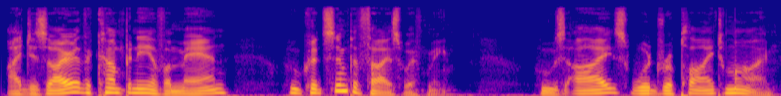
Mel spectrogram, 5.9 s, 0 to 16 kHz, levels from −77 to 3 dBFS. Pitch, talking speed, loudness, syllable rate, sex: 115 Hz, 185 wpm, -17 LUFS, 5.8 syllables/s, male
